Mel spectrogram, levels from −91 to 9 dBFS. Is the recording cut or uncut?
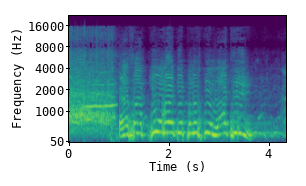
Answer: cut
